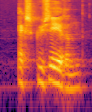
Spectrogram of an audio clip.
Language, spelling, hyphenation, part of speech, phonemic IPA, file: Dutch, excuseren, ex‧cu‧se‧ren, verb, /ˌɛks.kyˈzeː.rə(n)/, Nl-excuseren.ogg
- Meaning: to excuse, to pardon, to forgive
